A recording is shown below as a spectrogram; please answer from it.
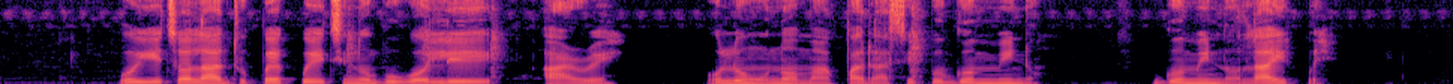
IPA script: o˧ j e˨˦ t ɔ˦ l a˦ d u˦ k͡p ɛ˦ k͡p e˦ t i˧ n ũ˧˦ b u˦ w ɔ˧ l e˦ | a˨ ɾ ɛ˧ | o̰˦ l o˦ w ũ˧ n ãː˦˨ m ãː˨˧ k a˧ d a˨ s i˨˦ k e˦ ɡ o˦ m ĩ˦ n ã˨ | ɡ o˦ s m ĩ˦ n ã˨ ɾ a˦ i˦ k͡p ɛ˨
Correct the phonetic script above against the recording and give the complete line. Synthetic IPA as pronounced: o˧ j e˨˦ t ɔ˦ l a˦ d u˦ k͡p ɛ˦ k͡p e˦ t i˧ n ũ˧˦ b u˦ w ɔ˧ l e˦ | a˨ ɾ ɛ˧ | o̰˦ l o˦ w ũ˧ n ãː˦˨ m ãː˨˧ k͡p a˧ d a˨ s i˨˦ k͡p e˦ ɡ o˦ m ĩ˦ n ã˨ | ɡ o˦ m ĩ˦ n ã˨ l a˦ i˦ k͡p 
